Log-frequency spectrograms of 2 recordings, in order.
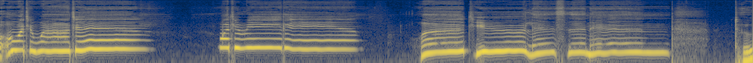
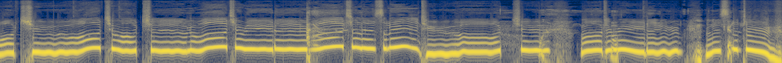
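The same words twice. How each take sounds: First: High, slow falsetto sing-song; jingle voice impression. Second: Loud high slow yell of the jingle. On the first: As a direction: stretch each question out in a thin high voice. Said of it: "when you don't get the voice". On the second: Retold or imitated. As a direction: belt the questions out high. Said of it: "just yell".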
